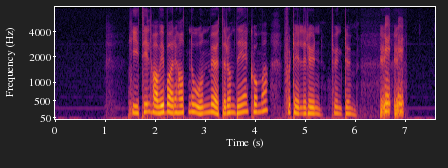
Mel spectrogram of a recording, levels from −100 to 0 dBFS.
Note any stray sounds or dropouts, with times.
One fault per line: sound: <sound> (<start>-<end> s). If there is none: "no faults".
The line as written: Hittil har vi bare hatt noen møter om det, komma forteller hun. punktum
sound: laugh (6.5-7.0 s)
